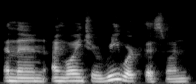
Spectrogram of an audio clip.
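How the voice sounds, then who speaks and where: A young woman vlogs from home while she crochets, tired and rambling, with lots of fillers and self-corrections. Her tone is mellow and soft, and the recording is close and dry with no room sound. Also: deep voice, normal speed, breathy edge, dry recording. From South Korea, raised in Florida. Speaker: vlogger. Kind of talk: casual personal vlog chat while crocheting.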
